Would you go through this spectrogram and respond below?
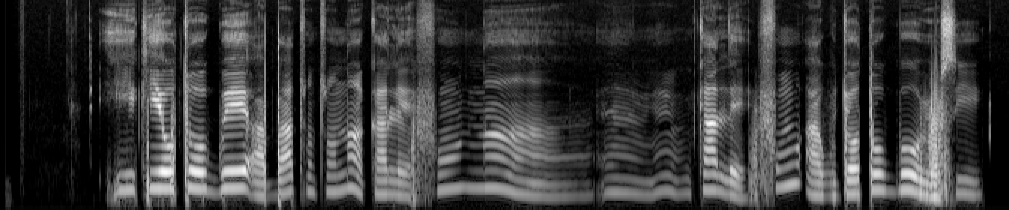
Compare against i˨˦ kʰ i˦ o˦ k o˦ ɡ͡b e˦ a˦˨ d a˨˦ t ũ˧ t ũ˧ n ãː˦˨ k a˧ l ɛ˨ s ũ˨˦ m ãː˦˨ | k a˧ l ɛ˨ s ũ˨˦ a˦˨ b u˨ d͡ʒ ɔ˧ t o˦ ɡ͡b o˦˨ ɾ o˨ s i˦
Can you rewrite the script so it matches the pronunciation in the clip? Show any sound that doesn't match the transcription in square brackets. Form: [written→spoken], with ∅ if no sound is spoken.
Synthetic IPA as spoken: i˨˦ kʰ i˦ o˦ [k→t] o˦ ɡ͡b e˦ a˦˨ [d→b] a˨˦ t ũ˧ t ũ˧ n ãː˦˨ k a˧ l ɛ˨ [s→f] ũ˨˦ [m→n] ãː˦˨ | k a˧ l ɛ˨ [s→f] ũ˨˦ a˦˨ [b→w] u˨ d͡ʒ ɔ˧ t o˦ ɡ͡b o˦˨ ɾ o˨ s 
